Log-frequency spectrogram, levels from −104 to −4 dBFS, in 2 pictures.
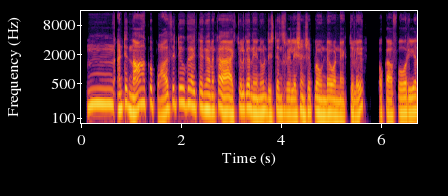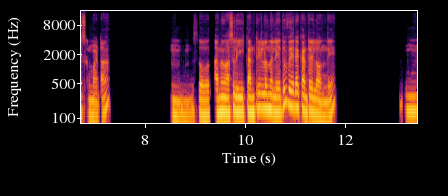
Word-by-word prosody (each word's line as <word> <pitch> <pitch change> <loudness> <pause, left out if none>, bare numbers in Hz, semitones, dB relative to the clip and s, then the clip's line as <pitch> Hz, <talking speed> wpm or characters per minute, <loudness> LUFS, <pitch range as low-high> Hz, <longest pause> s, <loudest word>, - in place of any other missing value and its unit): హ్మ్. 200 +1 +1
అంటే 165 +6 0 0.2
నాకు 200 +5 0 0.2
పాజిటివ్‌గా 190 - -1
అయితే, 175 0 -3
గనకా 145 -2 +1 0.2
యాక్చువల్‌గా 150 +6 -1
నేను 130 0 +1
డిస్టెన్స్ 130 +2 -3
రిలేషన్‌షిప్‌లో 125 +2 -1
ఉండేవాడిని 120 -2 +1
యాక్చువల్లీ. 115 +3 -3 0.4
ఒక 115 -1 -1
4 130 0 0
ఇయర్స్ 135 0 -1
అన్నమాట. 110 -2 -3 1.4
హ్మ్. 110 -1 -4 0.2
సో 125 - -1 0.3
తను 130 +1 +3
అసలూ 135 +2 +2
ఈ - - +2
కంట్రీలోనే 155 +3 +3
లేదు. 135 +6 +1
వేరే 170 -2 +3
కంట్రీలో 130 -4 +3
ఉంది. 105 +2 -1 1.4
హ్మ్. 140 -6 -3
135 Hz, 120 wpm, -23 LUFS, 120-160 Hz, 1.4 s, తను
